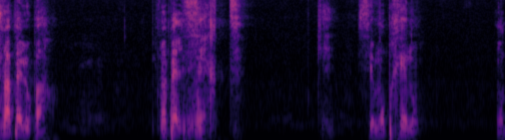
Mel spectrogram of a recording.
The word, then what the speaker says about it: Certe: ou pas je m'appelle certes ok c'est mon prénom mon prénom donc c'est vraiment cert c'est pas un nom de scène ça s'écrit c e r t e mon prénom c'est un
